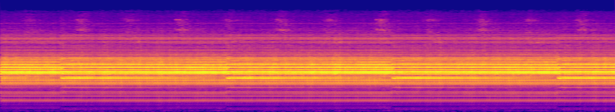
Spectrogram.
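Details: MRI scanner noise: a loud, continuous electronic buzzing drone with rhythmic tone shifts every couple of seconds, as the scanner runs a sequence.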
